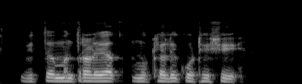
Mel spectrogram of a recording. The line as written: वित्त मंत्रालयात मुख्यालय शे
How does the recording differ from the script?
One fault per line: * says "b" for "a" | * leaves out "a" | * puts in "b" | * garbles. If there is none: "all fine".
* puts in "कोठे"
